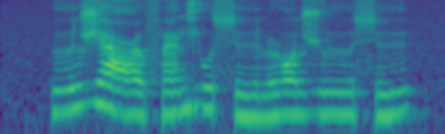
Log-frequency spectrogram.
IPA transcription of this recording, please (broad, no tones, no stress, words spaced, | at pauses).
ʉlʒæ ʕɵfæ̃ɡju syːlɹɔlʒʉː sy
